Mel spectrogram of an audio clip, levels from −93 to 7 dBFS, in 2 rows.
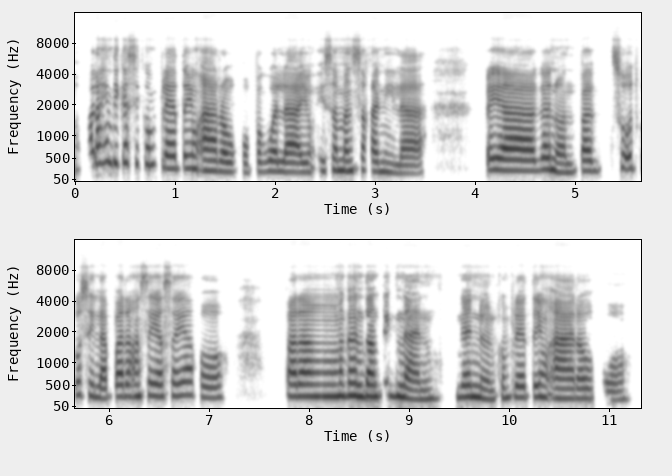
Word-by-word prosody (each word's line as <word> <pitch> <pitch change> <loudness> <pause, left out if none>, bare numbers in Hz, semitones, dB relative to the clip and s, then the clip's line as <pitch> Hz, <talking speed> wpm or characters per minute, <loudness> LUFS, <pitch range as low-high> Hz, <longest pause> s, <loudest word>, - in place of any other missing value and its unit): parang 380 +5 0
hindi 405 -1 -2
kasi 400 -1 -3
kumpleto 295 -8 -2
'yong 275 -3 -2
araw 225 -3 +2
ko 195 -2 -13
'pag 210 +1 -10
wala 215 -2 +1
'yong 200 - -9
isa 235 +1 -5
man 225 -1 +1
sa 245 -1 -6
kanila. 180 -5 -3 0.6
Kaya 235 -2 +5
gano'n 230 -6 -1
'pag 225 0 -1 0.2
suot 275 -2 -3
ko 290 - -4
sila 260 -7 -2
parang 255 0 +1
ang 260 - 0
saya-saya 275 +1 -1
ko, 230 -1 -4 0.6
parang 260 0 +4 0.2
magandang 265 -1 +5
tignan 220 -7 0 0.2
gano'n 245 -5 +1
kumpleto 235 +3 -4
'yong 245 - -1
araw 215 0 +2
ko. 185 +1 -9
240 Hz, 170 wpm, -22 LUFS, 215-265 Hz, 0.6 s, Kaya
